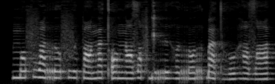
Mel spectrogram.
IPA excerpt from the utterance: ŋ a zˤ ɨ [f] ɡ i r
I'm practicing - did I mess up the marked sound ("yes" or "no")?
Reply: no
